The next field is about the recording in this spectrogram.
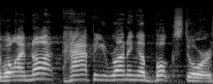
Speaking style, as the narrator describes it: said Dorothy

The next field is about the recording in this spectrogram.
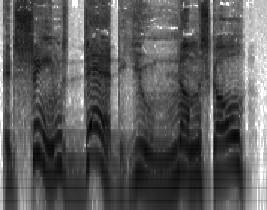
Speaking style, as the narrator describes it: I roared at him

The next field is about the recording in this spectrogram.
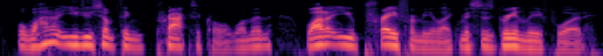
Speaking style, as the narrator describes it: he had snarled

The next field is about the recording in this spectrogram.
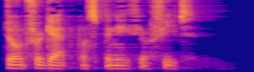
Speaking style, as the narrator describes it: the words, spoken softly

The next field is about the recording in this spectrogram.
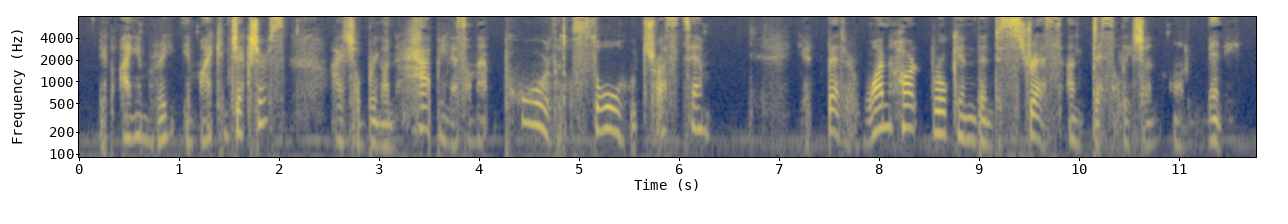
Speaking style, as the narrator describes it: she muttered angrily to herself

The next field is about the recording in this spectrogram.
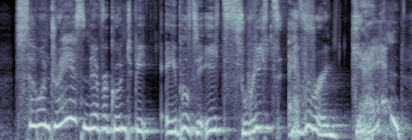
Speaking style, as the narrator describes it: I exclaimed in horror

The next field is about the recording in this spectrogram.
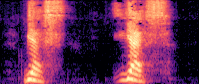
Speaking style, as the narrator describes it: I managed to gasp

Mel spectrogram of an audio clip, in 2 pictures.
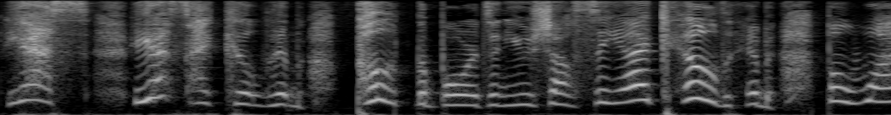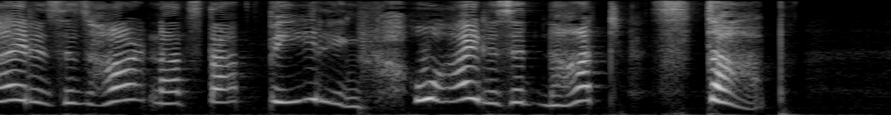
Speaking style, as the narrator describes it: cried

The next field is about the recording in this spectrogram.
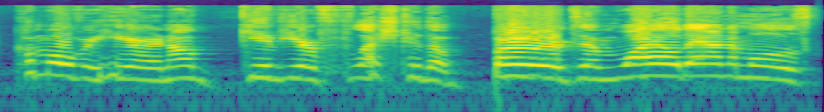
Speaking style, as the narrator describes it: Goliath yelled

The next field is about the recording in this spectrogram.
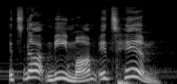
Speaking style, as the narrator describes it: Jill exclaimed

